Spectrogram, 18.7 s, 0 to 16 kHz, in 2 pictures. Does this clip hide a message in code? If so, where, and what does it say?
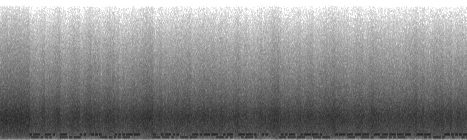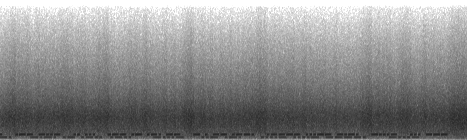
Yes: Morse code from 0.5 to 18.3 s, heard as two keyed tones, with radio static. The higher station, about 31 wpm, 690 Hz: ANT IS 3 EL YAGI UP 10M <BT> WX IS WARM TEMP 13C <BT> SO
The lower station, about 27 wpm, 380 Hz: BK <BT> GM DR OM TNX FER CALL <BT> UR 449 <BT>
